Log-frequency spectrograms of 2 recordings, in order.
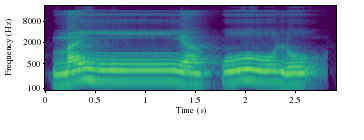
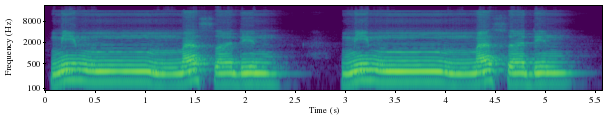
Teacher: meleburkan nun sukun ke huruf berikutnya dan disertai gunnah yang dipanjangkan 2-3 harokat. Contohnya, nun sukun bertemu ya, may yaqulu. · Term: idgham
